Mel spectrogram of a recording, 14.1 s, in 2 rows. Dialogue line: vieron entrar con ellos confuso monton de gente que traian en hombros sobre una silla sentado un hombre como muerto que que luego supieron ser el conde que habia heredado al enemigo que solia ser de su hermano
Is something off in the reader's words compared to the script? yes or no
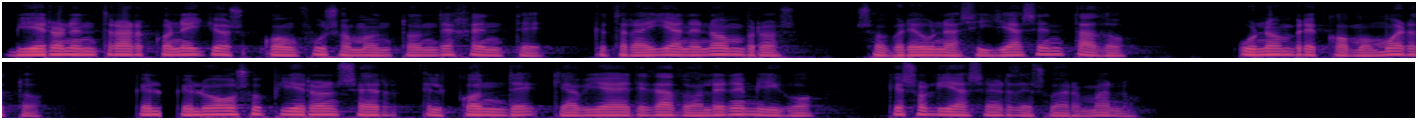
no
